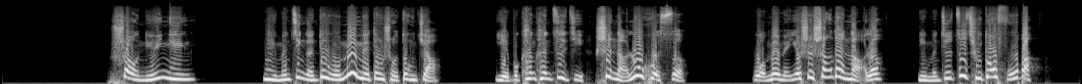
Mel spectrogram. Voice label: 少年音

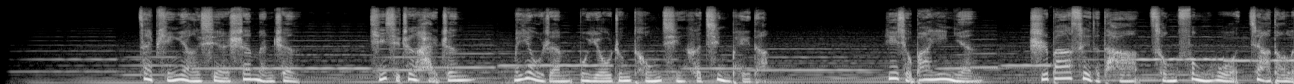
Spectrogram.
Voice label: 人物解说

